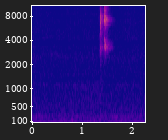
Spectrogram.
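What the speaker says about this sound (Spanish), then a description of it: "Doble clic." A computer mouse double-clicks during Photoshop work, giving two quick, sharp, close clicks in a row against a faint, quiet background.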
